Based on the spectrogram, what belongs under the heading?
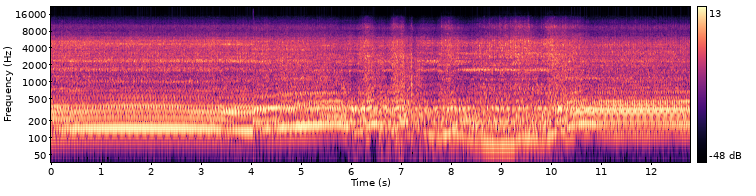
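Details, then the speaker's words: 1962 Mercury V8 with new carburetor and newly rigged throttle linkage: deep, even burble with a steady low beat and a brief throttle blip midway, a nice, healthy settled idle. "that's a pretty nice idle"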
